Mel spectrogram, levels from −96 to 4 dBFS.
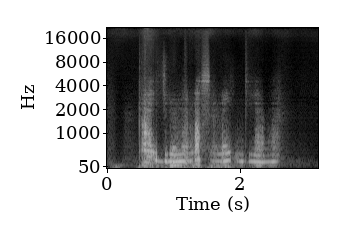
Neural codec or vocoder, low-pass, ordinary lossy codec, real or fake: codec, 44.1 kHz, 0.9 kbps, DAC; none; none; fake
